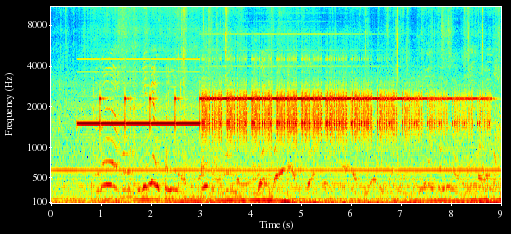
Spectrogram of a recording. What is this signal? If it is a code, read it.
Weather fax (radiofax), 120 lines a minute, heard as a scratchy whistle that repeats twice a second, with fading, a steady whistle near 630 Hz, room echo and the noise of a residential street.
